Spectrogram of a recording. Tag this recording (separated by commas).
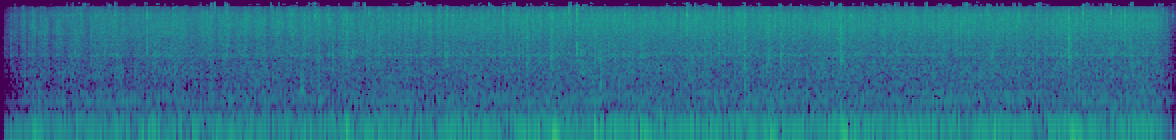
Bicycle, Vehicle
